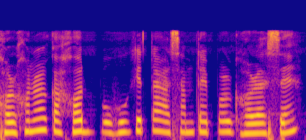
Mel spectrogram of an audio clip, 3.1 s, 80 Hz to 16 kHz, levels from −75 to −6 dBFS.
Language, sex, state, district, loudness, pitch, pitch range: Assamese, female, Assam, Kamrup Metropolitan, -16 LUFS, 235 Hz, 230-250 Hz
